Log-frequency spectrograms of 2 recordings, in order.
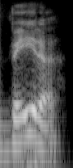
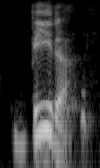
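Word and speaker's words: βήτα: it they refer as beta right but it's not beta because it sounds like a V so is vita vita so I'm like oh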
